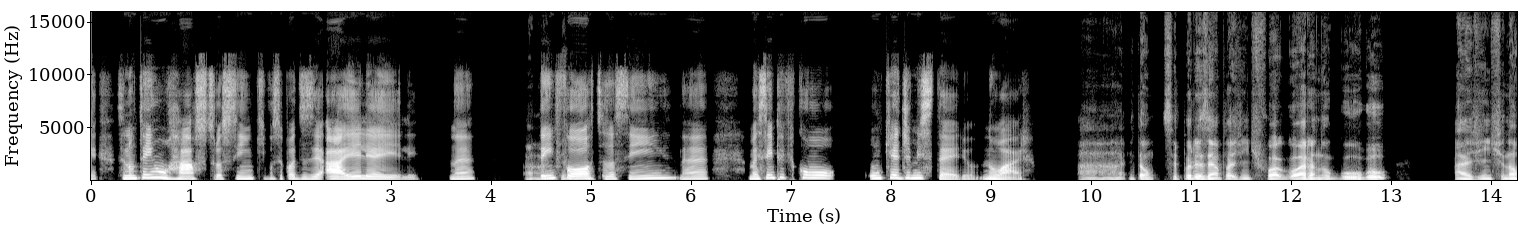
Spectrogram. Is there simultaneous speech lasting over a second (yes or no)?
no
